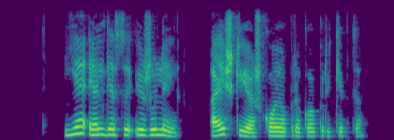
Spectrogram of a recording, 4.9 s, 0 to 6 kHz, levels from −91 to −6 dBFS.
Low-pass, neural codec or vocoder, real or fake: 5.4 kHz; none; real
